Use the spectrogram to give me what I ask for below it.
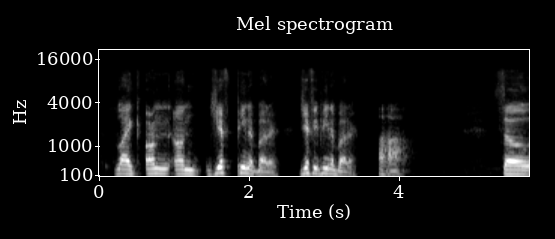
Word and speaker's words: Jif: actually Jif, Jif, not Jiffy.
